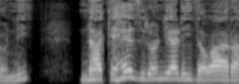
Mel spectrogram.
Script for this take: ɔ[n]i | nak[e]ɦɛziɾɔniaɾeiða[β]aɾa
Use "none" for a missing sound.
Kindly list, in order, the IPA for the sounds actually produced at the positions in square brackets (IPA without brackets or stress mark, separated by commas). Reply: n, ɛ, w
